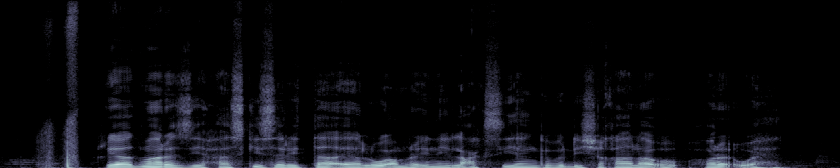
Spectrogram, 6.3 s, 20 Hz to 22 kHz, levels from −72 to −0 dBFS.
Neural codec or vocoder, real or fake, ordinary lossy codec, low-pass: none; real; none; none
